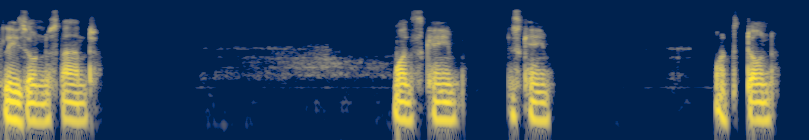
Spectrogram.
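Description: A young man speaks calmly in short phrases over an online call.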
